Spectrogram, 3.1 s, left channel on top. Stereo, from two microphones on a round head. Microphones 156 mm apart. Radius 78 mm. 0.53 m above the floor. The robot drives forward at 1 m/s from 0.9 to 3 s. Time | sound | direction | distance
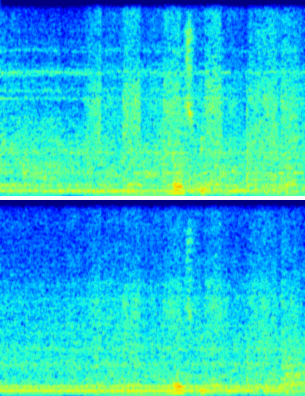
1.7 | a man speaking | 40° left (ahead or behind) | 0.8 m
